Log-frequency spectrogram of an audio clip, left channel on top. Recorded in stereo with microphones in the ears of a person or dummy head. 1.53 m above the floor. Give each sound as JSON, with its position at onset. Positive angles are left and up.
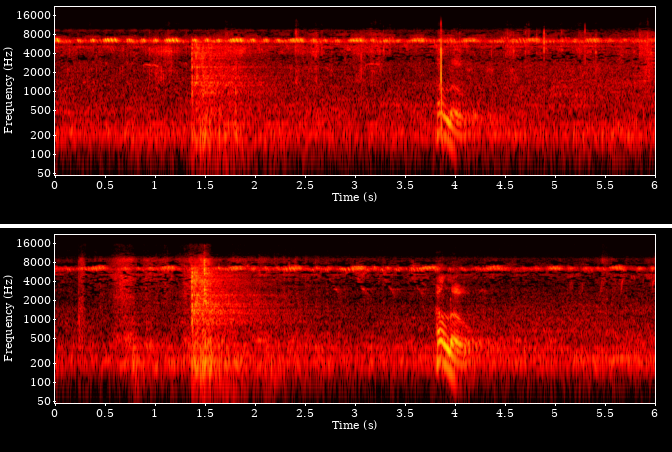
{"t": 1.4, "sound": "snoring", "side_deg": -25, "distance_m": 9.5}
{"t": 3.8, "sound": "a man speaking", "side_deg": -25, "distance_m": 0.7}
